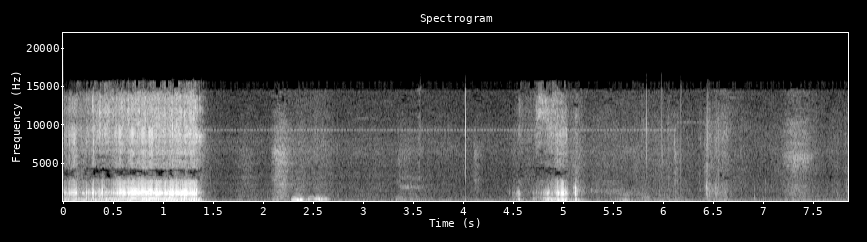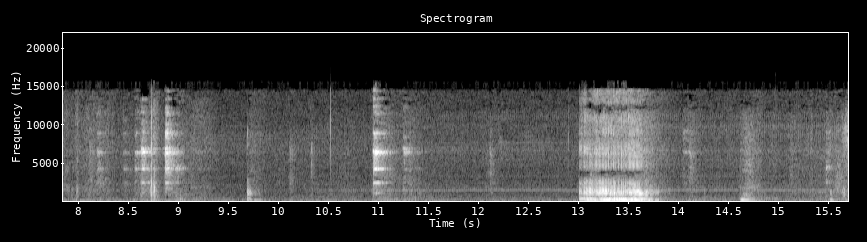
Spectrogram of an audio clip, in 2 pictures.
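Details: Chihuahua asleep and snoring: three rasping, buzzy breaths at uneven gaps, the first and last long and loud, the middle one short, with faint small clicks in a hushed room between them.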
